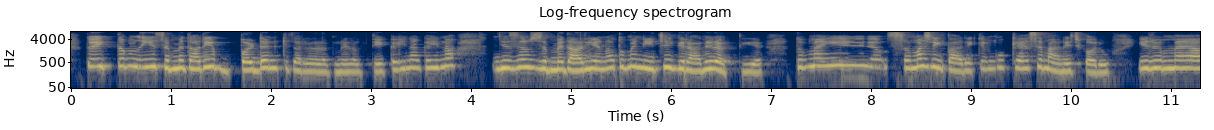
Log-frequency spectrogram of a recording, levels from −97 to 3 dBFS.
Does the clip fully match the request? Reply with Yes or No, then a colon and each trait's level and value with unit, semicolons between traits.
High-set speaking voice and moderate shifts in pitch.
Yes: very high, 285 Hz; average, 4.6 semitones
